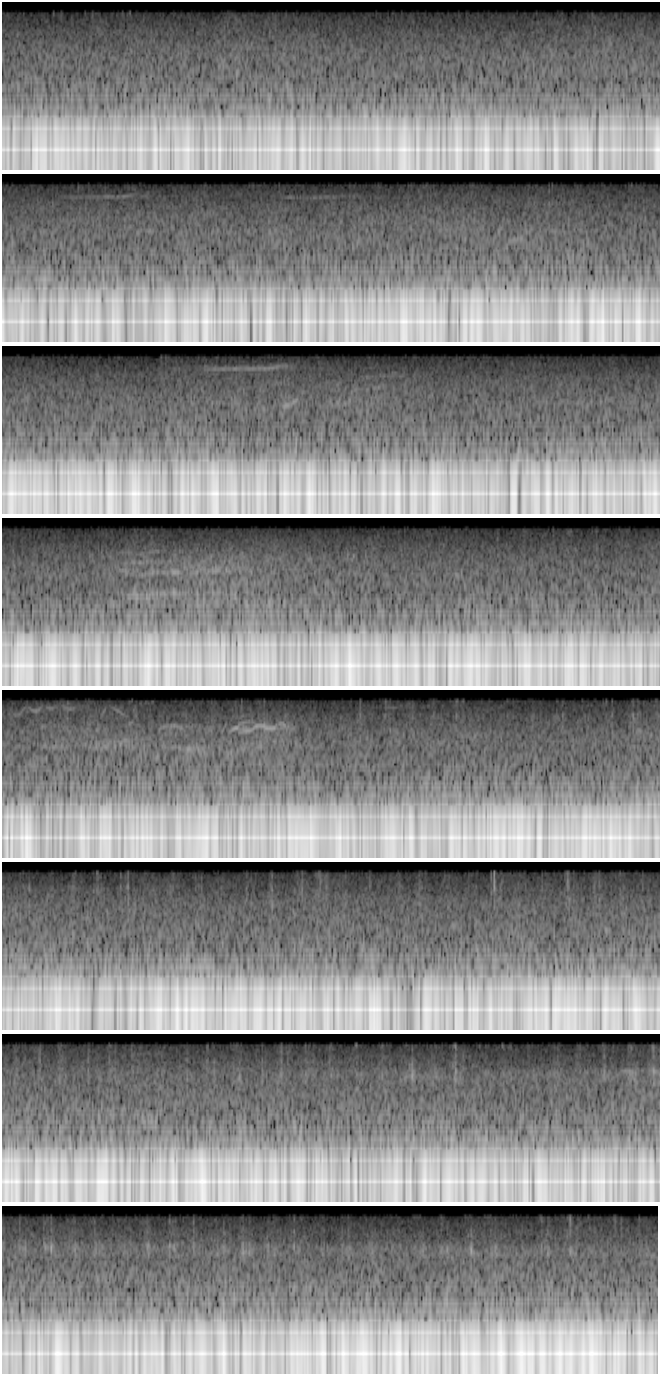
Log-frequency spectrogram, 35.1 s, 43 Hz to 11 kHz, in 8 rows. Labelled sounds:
4.8	5.4	killer whale, southern resident, 4.6 to 5.7 kHz
6.2	6.7	killer whale, southern resident, 4.8 to 5.3 kHz
10.0	10.8	killer whale, southern resident, 4.3 to 5.9 kHz
18.5	19.6	killer whale, southern resident, 0.99 to 4.6 kHz

